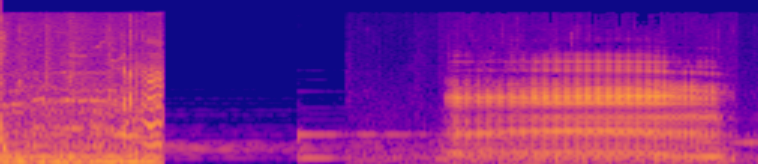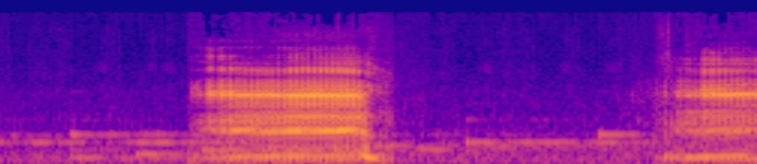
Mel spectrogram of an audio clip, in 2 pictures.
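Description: A camel calling: three long, moaning calls about three seconds apart, each falling in pitch at the end, over soft background music. A different loud sound cuts off about a second in.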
